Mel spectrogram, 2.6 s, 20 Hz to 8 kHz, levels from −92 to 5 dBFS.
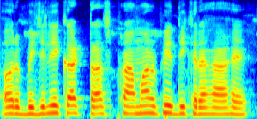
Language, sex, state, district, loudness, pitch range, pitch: Hindi, male, West Bengal, Alipurduar, -15 LUFS, 165-185 Hz, 170 Hz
